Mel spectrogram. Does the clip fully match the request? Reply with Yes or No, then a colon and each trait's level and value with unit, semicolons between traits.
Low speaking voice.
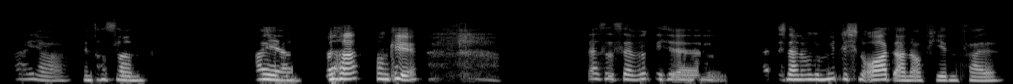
No: high, 220 Hz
